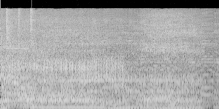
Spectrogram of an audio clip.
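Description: A roaring sound effect, in the manner of a bear's roar, with a low rumble beneath it. It sets in sharply and dies away near the end.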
